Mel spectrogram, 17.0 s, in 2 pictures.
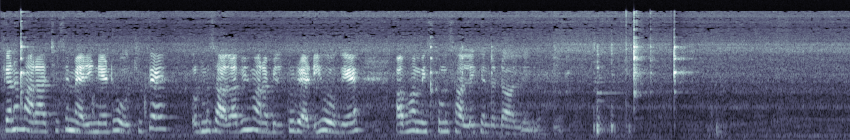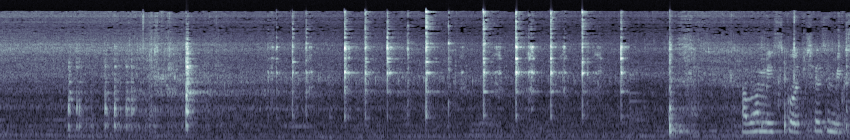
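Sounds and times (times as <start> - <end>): oil sizzling: 0.0 - 17.0
metal spoon clinking on pot: 11.2 - 14.9.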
